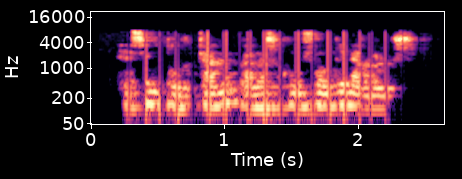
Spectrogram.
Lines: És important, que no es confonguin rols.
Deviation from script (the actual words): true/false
false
